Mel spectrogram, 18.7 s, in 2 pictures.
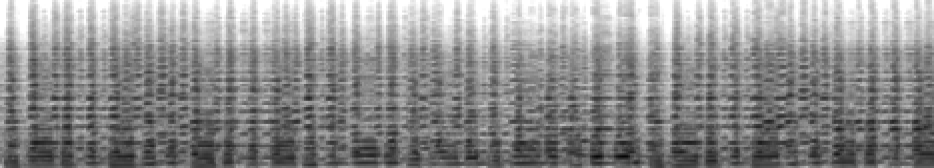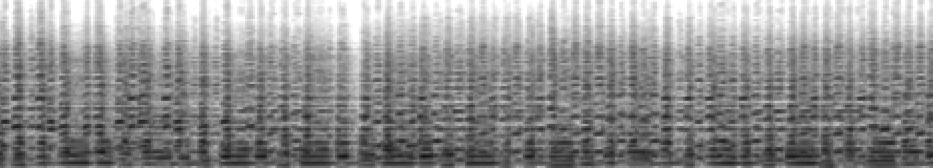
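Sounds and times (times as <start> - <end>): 
accordion trio playing: 0.0 - 18.6.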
